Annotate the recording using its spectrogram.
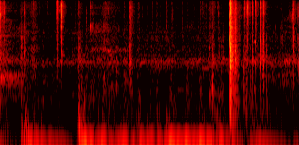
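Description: Irregular clicks and taps of typing on a computer keyboard, the strongest near the end, over a steady low hum.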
